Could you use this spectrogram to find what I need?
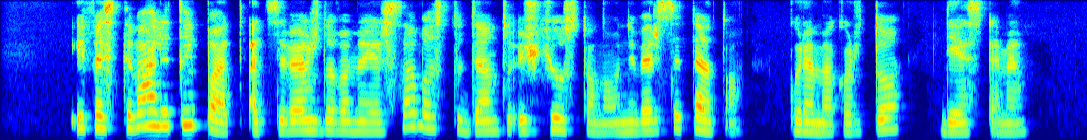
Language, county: Lithuanian, Vilnius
